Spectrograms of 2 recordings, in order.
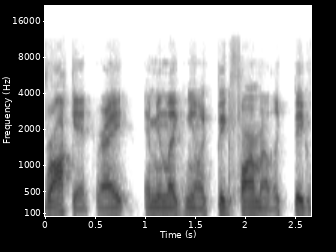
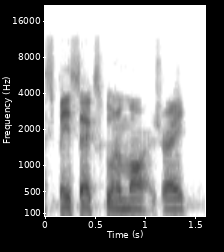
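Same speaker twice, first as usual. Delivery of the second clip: normal talking voice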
